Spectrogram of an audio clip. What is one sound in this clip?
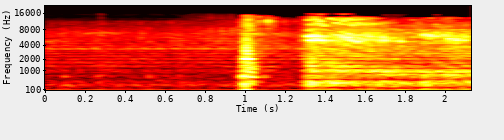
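An arrow thuds into a creature.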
